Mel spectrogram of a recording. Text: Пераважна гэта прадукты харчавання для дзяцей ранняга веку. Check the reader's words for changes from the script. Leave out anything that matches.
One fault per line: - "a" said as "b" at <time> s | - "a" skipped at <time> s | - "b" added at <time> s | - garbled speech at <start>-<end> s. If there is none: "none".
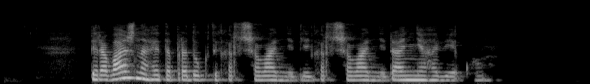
- "дзяцей" said as "харчавання" at 3.2 s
